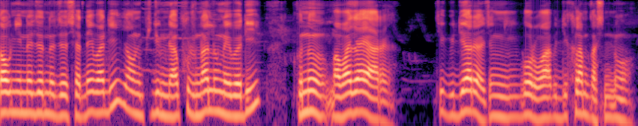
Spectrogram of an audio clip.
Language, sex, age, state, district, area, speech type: Bodo, male, 45-60, Assam, Udalguri, rural, spontaneous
